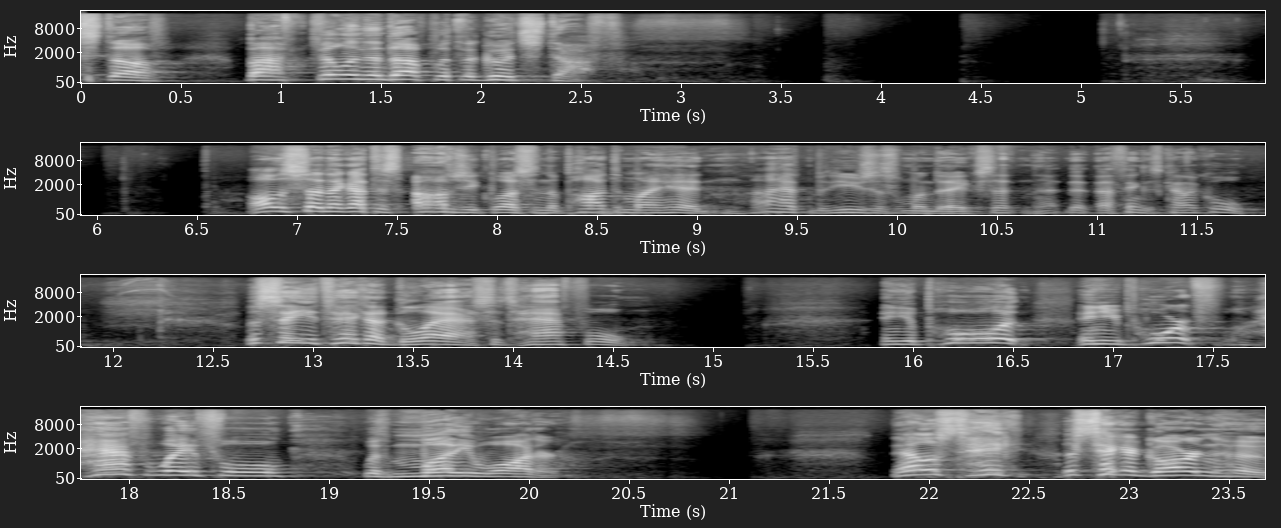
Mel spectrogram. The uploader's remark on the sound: recorded at Shenandoah Valley Baptist Church on Sep 10, 2023.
